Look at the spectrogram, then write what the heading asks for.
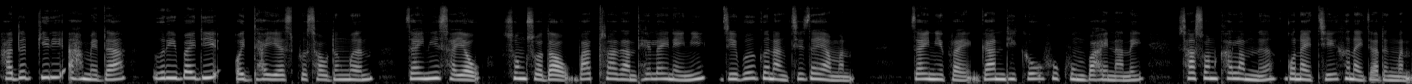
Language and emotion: Bodo, neutral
